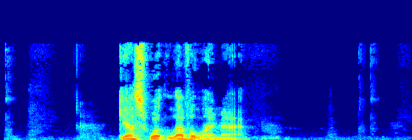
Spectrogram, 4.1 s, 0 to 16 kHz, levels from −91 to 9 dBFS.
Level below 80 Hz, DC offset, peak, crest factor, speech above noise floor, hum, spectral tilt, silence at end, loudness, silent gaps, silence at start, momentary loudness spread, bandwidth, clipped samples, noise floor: -42 dBFS; under 0.1%; -2 dBFS; 20 dB; 45 dB; none; -5 dB/octave; 1.7 s; -17 LUFS; none; 1.2 s; 12 LU; 11.5 kHz; under 0.1%; -62 dBFS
